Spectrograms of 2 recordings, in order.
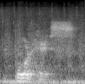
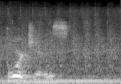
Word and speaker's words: Borges: And yes, uh you it it is pronounced Borhees because uh Spanish. Now, of course, I may be entirely wrong and that's not like a reference to Boreshees and I should be pronouncing it Borges, but I'm not wrong.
